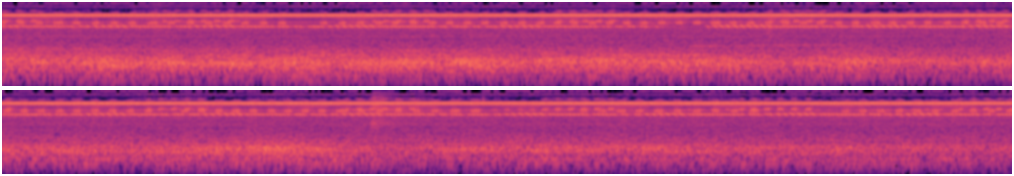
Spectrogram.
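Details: Crickets with other insects calling in a park at evening, a dense band of rapid pulsed trilling under a constant thin high whine, with a noticeable low murmur of distant background noise throughout.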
